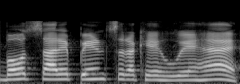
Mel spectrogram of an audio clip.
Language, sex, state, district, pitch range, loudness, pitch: Hindi, male, Jharkhand, Garhwa, 210-240 Hz, -15 LUFS, 230 Hz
